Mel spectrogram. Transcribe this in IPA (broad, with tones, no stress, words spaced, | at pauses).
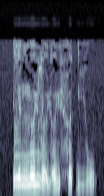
lɪ˥ŋ n̪ɵ˥ɥlɵ˨˩ɥɵ˨˥ɥ hɵ˧t̚iː˨w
